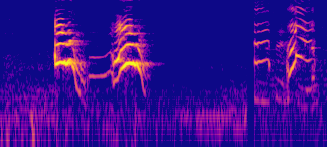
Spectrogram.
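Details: Young puppies attempting their first howls inside a small room: short wavering yelping howls in two pairs, bending upward then dropping, with a soft whimpering tone between, faint background hum.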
